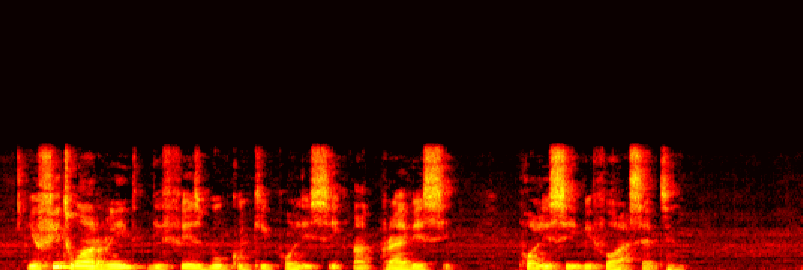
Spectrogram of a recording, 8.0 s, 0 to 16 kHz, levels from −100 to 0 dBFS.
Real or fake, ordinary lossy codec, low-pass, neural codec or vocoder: fake; none; 7.2 kHz; codec, 16 kHz, 8 kbps, FreqCodec, larger model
